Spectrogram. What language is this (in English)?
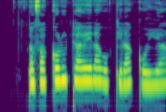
Kikuyu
